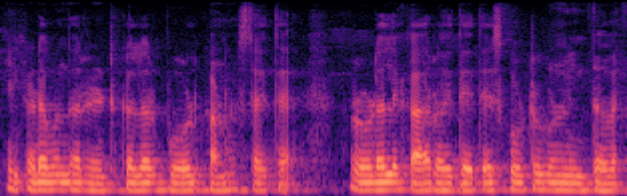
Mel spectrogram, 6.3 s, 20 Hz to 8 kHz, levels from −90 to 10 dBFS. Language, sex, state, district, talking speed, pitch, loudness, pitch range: Kannada, male, Karnataka, Mysore, 145 wpm, 115 Hz, -17 LUFS, 110-115 Hz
